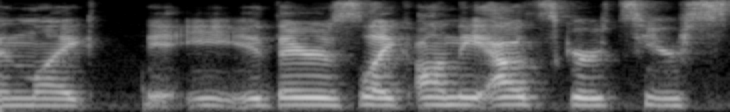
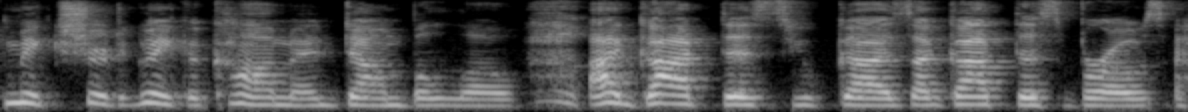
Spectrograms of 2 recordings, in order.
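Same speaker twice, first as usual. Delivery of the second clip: mocking, mimicking voice; 4 dB quieter than usual. Reacting to a video, mocking the person in it: mocking imitation of the video maker. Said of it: "I'm just being mean".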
